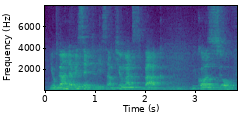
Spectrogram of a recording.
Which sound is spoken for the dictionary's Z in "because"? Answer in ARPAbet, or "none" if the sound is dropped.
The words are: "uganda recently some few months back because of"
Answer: Z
